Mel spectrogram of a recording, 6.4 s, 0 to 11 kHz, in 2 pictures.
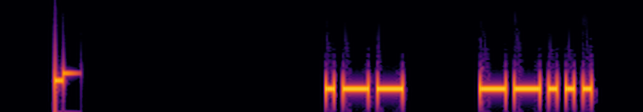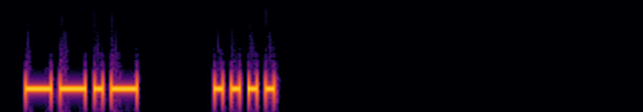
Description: Morse code, heard as a keyed tone, about 28 wpm, spaced as for 16 wpm, 700 Hz. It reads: W7QH
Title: USA Call Signs - 4 Characters - 3x Character Spacing - 28wpm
